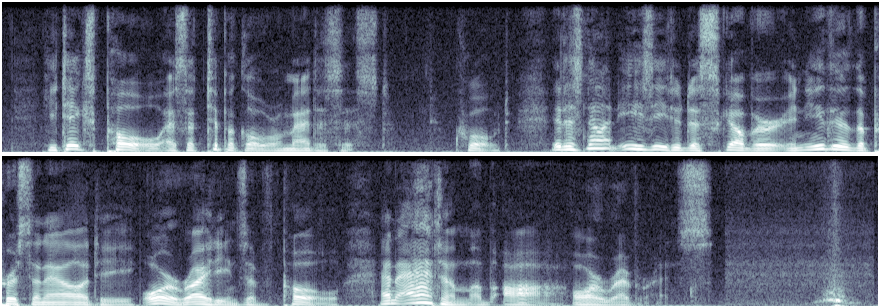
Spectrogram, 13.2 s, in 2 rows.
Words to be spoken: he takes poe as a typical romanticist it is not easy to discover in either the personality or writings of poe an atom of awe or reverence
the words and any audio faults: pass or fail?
fail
